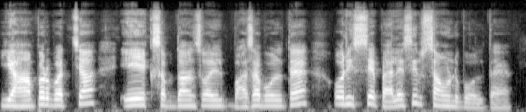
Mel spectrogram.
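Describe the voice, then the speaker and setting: A man's voice: on the high side, animated, moderate pace, clean tone, dry recording, clean studio sound. A man giving an exam-prep lecture, explaining step by step and repeating the key points. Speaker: teacher.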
